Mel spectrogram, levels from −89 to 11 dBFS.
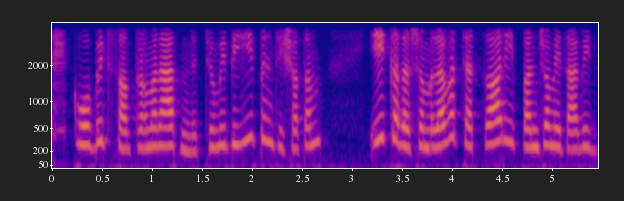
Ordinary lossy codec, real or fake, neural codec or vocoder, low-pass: none; fake; codec, 16 kHz, 0.2 kbps, FocalCodec; 3.6 kHz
